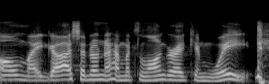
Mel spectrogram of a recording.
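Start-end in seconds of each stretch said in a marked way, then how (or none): none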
